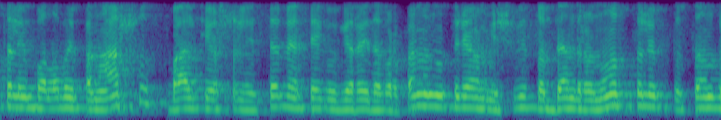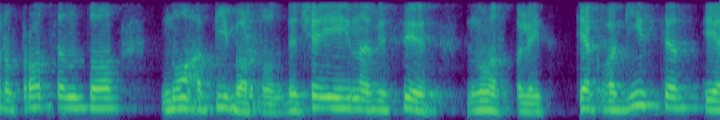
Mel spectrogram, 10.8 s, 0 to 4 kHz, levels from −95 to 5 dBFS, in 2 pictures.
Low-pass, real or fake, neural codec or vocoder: 3.6 kHz; fake; vocoder, 22.05 kHz, 80 mel bands, WaveNeXt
